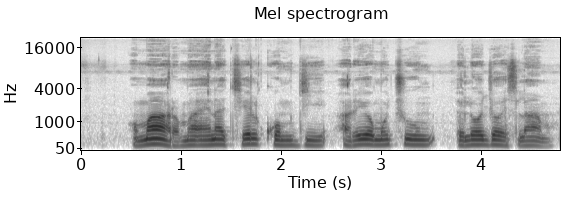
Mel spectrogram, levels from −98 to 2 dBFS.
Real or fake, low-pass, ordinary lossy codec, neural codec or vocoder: real; none; none; none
